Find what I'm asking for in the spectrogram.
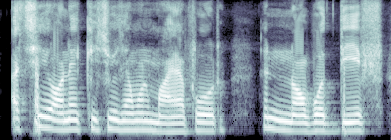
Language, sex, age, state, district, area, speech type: Bengali, male, 30-45, West Bengal, Nadia, rural, spontaneous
